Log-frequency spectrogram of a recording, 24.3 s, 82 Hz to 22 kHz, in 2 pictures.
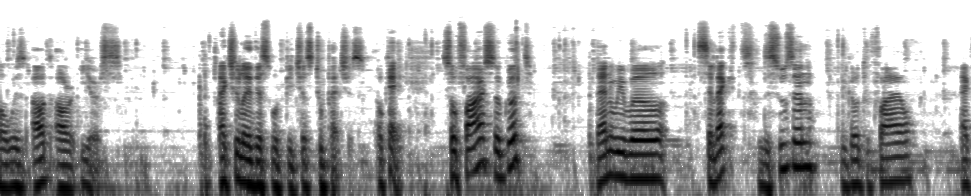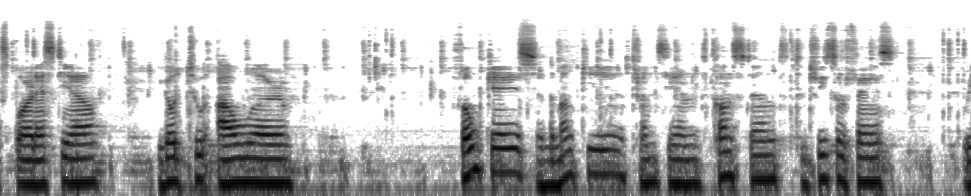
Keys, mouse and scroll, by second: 0.2 click, 1.0 middle click, 2.0 scroll down 2, 3.8-5.3 middle drag, 5.3 click, 5.6 middle click, 6.5 shift+middle click, 8.6 click, 10.5 click, 12.4 middle click, 17.0 click, 18.6 click, 19.6 click, 21.0 click, 22.0 click, 23.9 click.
